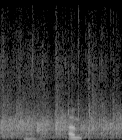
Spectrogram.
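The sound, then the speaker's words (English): Steady audience applause after a talk about trees, a dense, even patter of many hands clapping throughout, with a couple of brief voiced calls rising over it partway through. “Round of applause.”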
